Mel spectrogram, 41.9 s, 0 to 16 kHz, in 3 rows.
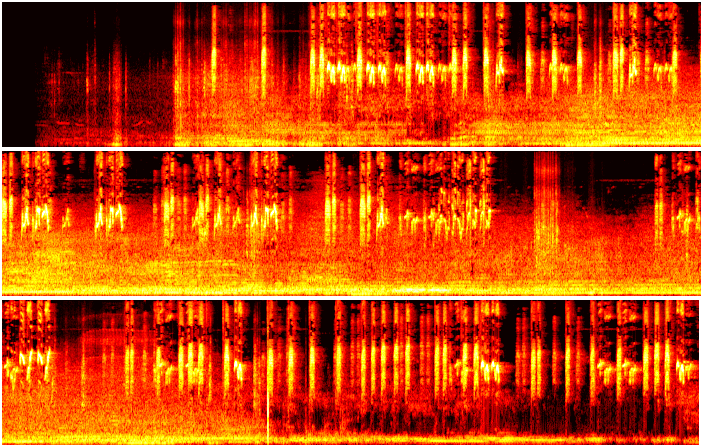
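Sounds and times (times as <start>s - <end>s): bird singing bubbly phrases: 6.1s - 19.8s.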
